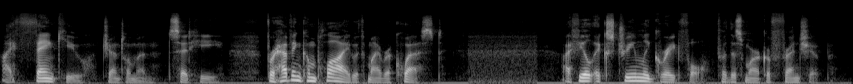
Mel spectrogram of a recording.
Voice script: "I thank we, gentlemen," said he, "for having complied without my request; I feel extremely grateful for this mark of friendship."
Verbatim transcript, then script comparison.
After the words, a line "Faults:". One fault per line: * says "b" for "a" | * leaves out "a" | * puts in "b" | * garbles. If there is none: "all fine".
"I thank you, gentlemen," said he, "for having complied with my request; I feel extremely grateful for this mark of friendship."
Faults:
* says "you" for "we"
* says "with" for "without"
